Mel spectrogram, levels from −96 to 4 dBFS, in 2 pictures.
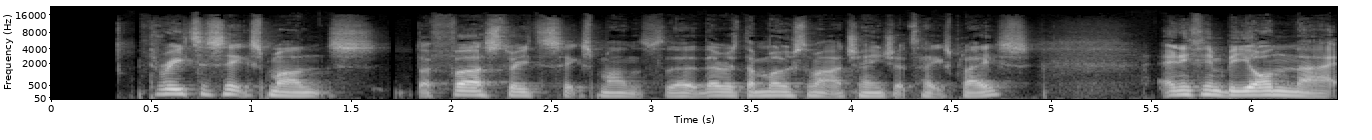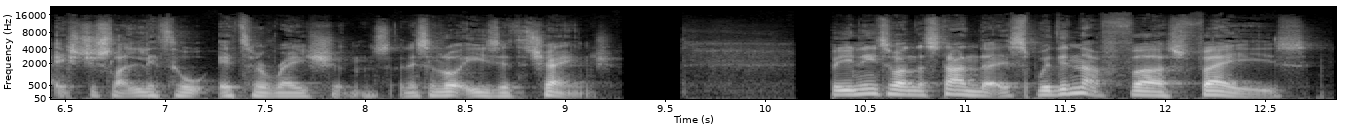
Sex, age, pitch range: male, 20-39, 105-130 Hz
